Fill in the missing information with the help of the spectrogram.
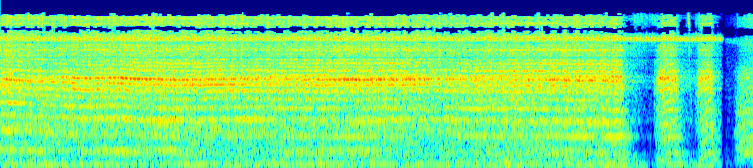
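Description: Electric winch pulling a log up into a trailer, running with a steady whine under load. It stops about six seconds in and is then bumped on in two or three short bursts.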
